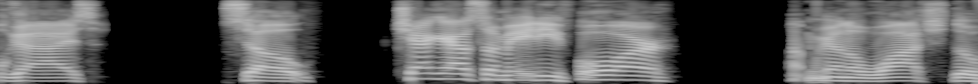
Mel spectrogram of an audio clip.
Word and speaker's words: AD4: This is a band called 84, but it's spelled AD4.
